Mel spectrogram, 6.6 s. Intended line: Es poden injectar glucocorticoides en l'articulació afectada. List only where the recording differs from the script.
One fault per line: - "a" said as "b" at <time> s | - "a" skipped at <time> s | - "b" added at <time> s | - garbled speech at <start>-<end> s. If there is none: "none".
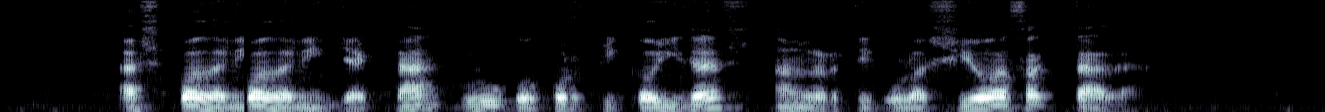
- "poden" added at 1.3 s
